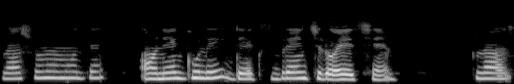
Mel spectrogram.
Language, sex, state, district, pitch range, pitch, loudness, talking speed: Bengali, female, West Bengal, Malda, 255-295 Hz, 270 Hz, -17 LUFS, 105 wpm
